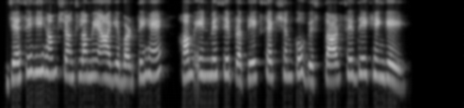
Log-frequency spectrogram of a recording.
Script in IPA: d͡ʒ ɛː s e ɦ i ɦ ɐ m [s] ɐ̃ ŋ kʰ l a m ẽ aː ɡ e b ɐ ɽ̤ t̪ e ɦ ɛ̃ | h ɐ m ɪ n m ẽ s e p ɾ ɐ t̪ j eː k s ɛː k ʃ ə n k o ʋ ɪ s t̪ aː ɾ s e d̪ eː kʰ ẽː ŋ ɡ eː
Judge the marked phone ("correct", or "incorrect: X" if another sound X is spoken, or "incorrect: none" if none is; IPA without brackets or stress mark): incorrect: ʃ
